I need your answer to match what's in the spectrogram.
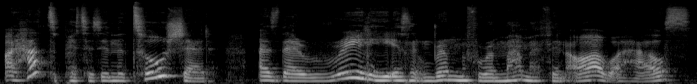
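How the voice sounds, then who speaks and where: A woman with a slightly low voice slowly reads a children's picture book aloud, taking her time over each phrase. Her pitch rises and falls in an animated, storytelling way.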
